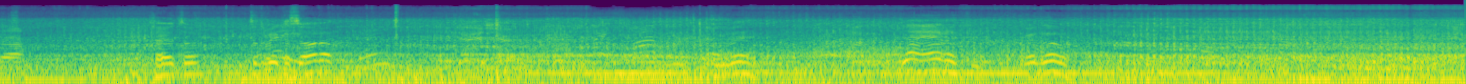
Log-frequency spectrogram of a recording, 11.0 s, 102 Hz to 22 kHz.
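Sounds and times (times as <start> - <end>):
low engine drone: 0.0 - 11.0
people talking: 1.2 - 5.8.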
